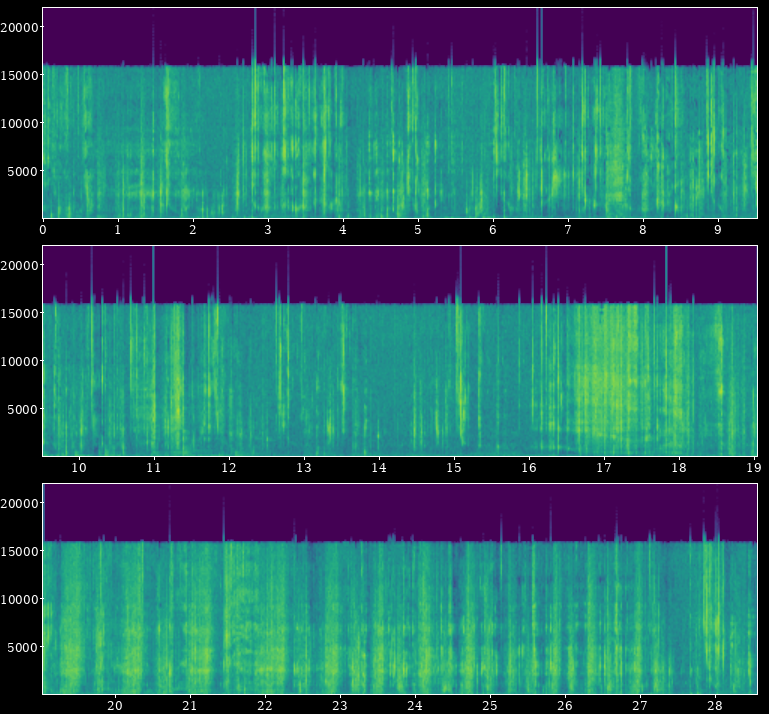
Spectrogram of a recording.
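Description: A person biting and chewing crunchy food close to the microphone: a dense run of small crunches throughout, getting brighter and busier a little past halfway.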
